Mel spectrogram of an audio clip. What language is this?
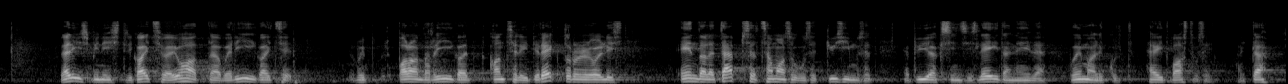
Estonian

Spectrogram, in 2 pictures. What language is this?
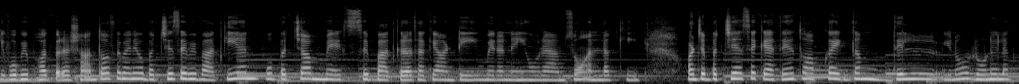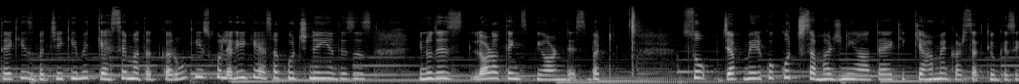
Hindi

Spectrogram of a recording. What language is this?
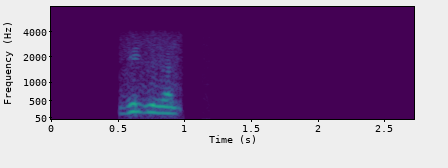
Dogri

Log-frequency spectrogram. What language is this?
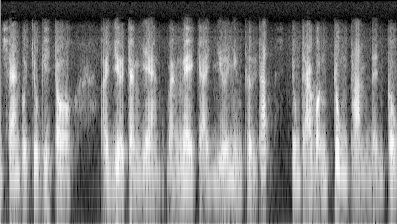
Vietnamese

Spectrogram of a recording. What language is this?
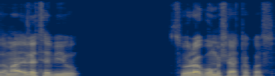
Hausa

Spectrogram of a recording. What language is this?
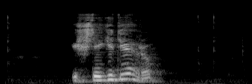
Turkish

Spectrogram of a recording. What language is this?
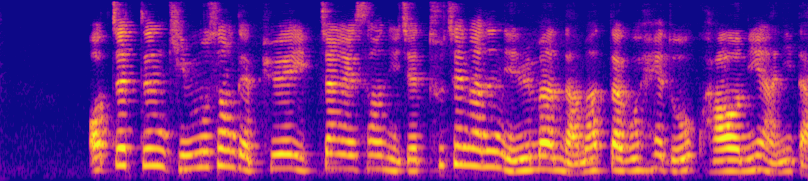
Korean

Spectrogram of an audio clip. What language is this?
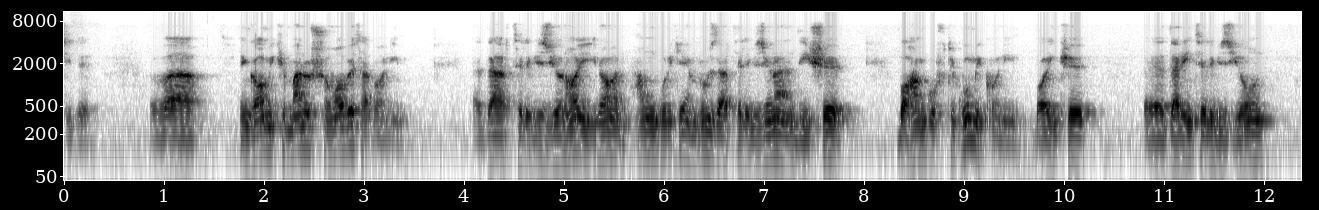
Persian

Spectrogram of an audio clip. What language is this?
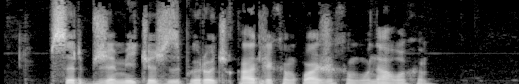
Kabardian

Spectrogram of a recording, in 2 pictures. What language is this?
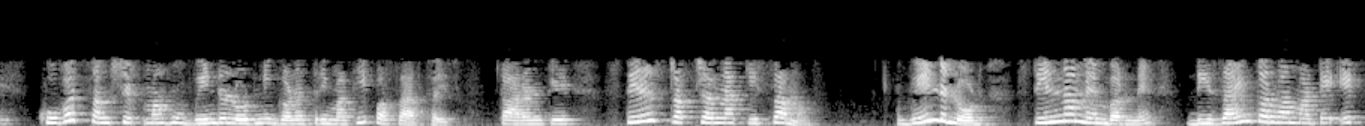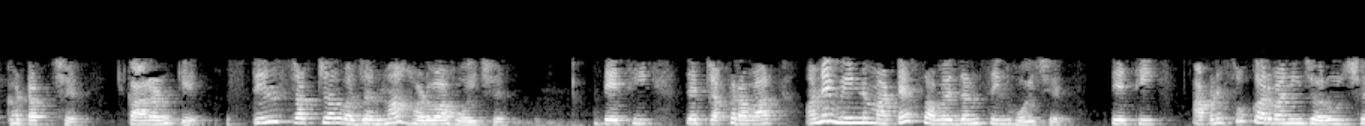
Gujarati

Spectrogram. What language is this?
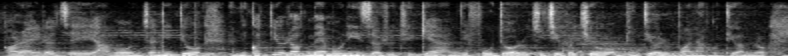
Nepali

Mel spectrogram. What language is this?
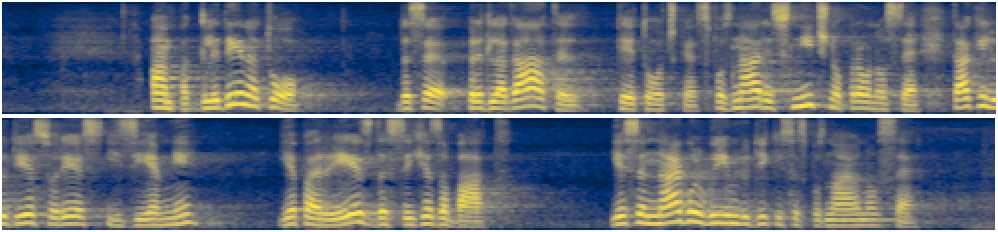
Slovenian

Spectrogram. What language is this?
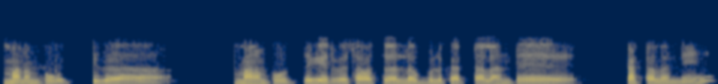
Telugu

